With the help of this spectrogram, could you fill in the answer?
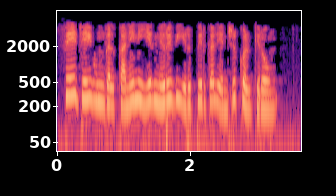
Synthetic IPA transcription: seːd͡ʒɐɪʊŋɡɐɭkɐnɪnɪjɪlnɪɾɯʋiɪɾɯpːiːɾɣɐɭɛndrɯkɔlɣɪroːm

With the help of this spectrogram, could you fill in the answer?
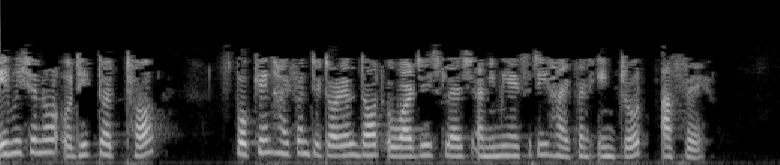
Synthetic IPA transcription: ejmisɔnɔɹʔodʱik̚tɔtʰːɔ | spokenɦajpʰɔntitɔɹialdɔtʰoaɹzislɛʃanimiajsitiɦajpʰɔnintɹod̚asɛ

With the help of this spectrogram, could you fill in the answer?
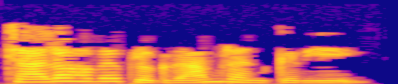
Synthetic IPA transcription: t͡ʃaːloɦɐʋepɾoːɡɾaːmɾɐnkɐɾieː

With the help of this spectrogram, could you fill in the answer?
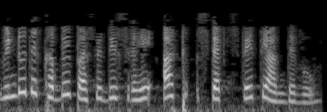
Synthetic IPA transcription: ʋɪ̃ɳɖuːd̪eːkʰəbeːpɛːseːd̪ɪsɾəɦeːəʈʰsʈɛːpst̪eːt̪ɪjaːnd̪eːʋoː

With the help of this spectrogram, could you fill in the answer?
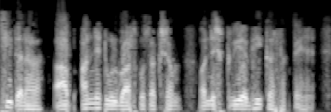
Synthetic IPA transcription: ʃʰit̪ɐɾəɦaːpɐnjəʈuːlbaːɾskosɐkʃəm | ɔ̰ːɾnɪʃkɾijəbʱikɐɾsɐk̚t̪ḛɦɛ̰̃ː

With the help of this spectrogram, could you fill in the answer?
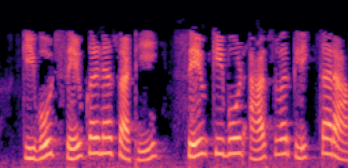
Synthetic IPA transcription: kiboɽseʋkəɾɳjasaʈʰiː | seʋkiboɽasʋəɾklikːəɾa

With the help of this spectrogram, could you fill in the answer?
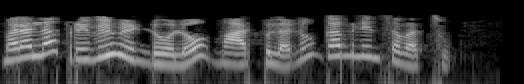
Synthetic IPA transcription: mɐɾɐlɐpɾiʋjuːʋiɳɖoːlo̞ːmaːɾpulɐnuɡɐmɐniɲt͡ʃɐʋɐt͡ʃːu

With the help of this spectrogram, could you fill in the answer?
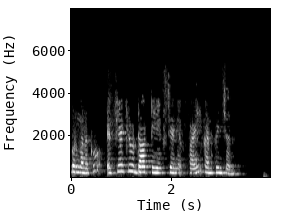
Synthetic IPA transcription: puɾmɐnɐkuepʰeːkjuːɖaːʈ̚ɖieksʈenipʰɐjlkɐnipiɲt͡ʃɐɾu

